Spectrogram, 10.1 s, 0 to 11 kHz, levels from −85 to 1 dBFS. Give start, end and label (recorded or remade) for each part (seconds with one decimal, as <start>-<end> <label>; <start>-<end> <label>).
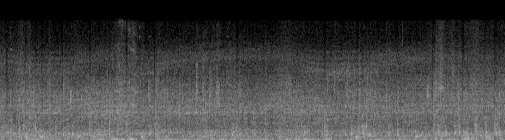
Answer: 0.0-5.1 recorded; 5.1-5.8 remade; 5.8-8.1 recorded; 8.1-10.1 remade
